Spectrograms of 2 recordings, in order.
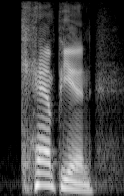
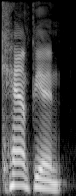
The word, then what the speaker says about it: Campion: This is the CNN headline, Director Jane Campion, it's spelled like champion, but no H, Campion, I presume that's how we pronounce it, apologizes for thoughtless, her word, comment about Venus and Serena Williams.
